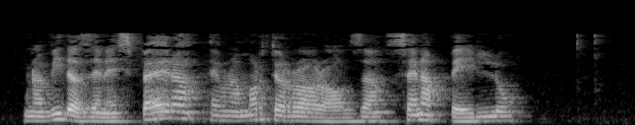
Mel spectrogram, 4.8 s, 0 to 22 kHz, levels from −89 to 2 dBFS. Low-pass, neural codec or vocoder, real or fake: 7.2 kHz; none; real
